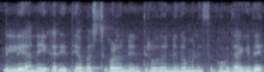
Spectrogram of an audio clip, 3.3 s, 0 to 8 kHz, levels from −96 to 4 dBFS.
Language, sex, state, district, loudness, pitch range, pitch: Kannada, male, Karnataka, Bidar, -16 LUFS, 155-185 Hz, 160 Hz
